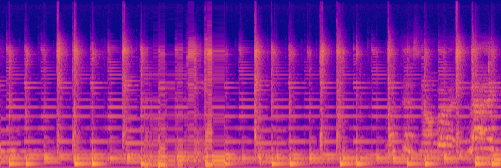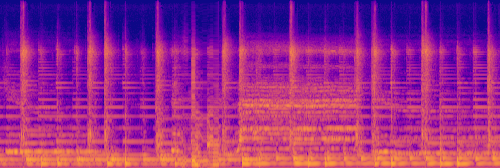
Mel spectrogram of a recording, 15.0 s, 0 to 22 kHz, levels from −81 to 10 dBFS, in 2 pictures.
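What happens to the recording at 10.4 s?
From 10.24 to 10.79 s the sound becomes a rigid, metallic buzz near 94 Hz, robotic sound from repeated short buffers, likely caused by audio arriving too seldom so a roughly 11 ms chunk is looped over most of the span. A waveform shows identical repeating cycles; a spectrogram shows evenly spaced harmonic lines 94 Hz apart.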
